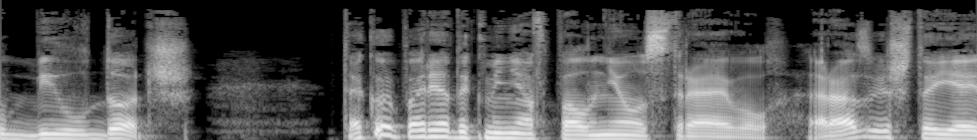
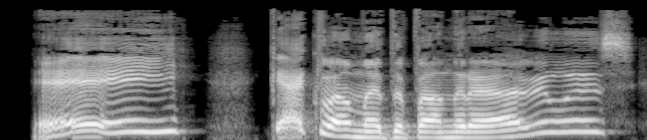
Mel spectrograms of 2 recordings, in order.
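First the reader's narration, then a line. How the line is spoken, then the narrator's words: Asked, then laughed loudly. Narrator (Russian): спросил Дикий Билл и громко, как ребенок на карнавале, расхохотался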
